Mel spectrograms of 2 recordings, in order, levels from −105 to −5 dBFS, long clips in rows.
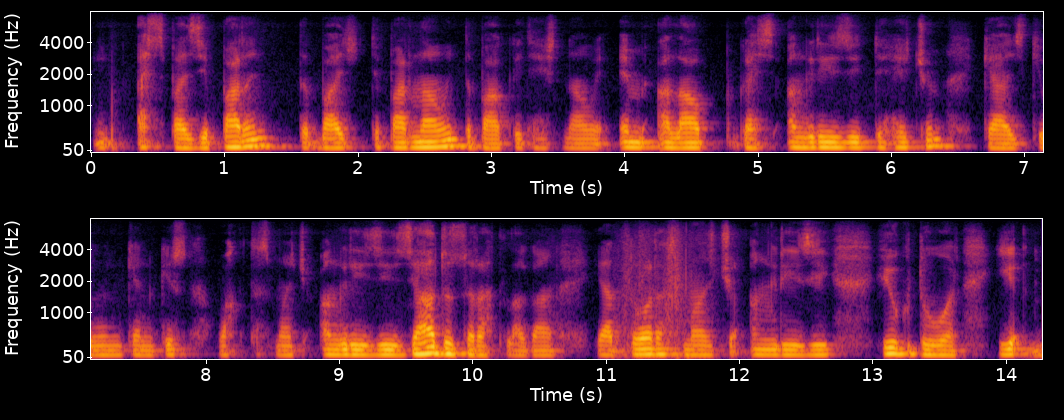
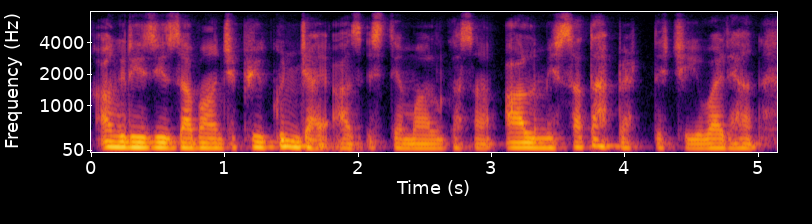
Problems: background sounds at intervals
